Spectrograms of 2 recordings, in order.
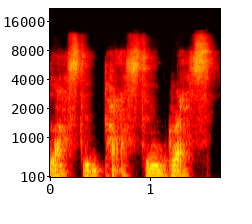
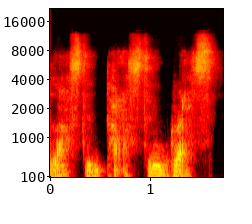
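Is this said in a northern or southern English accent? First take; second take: northern; northern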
